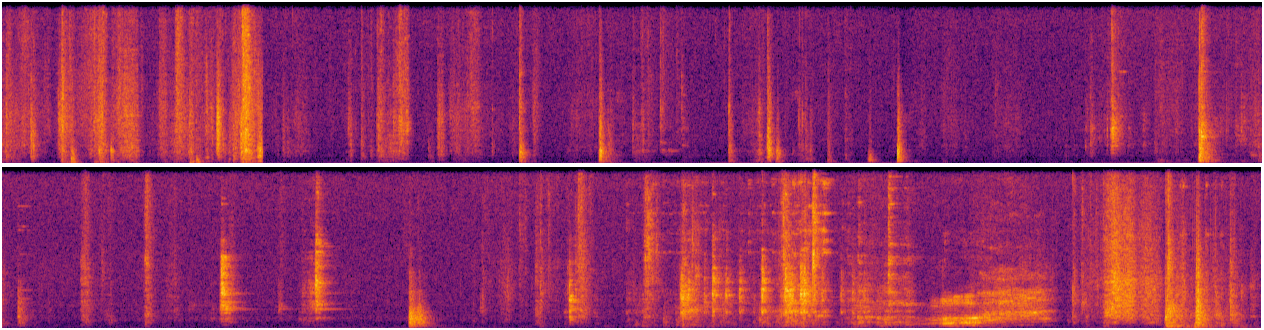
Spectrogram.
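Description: Scattered clicks and knocks of small parts and tools being handled on a workbench, with a stretch of rustling and handling noise near the end.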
